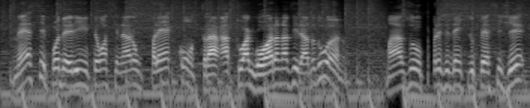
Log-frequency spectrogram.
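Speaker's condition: No condition

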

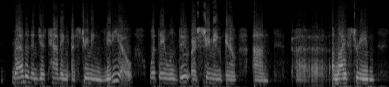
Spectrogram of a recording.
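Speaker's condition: No condition

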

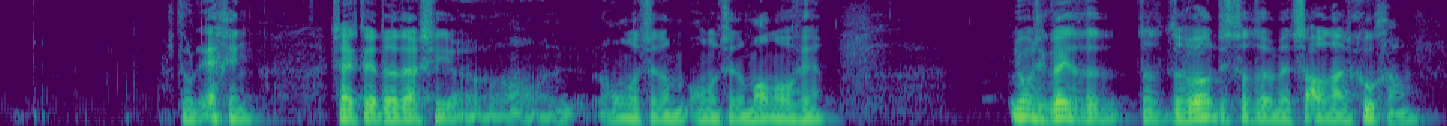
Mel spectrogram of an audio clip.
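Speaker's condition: Parkinson's disease; speaks with difficulty

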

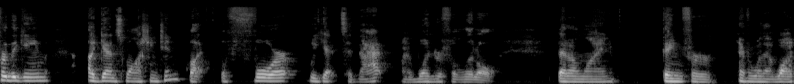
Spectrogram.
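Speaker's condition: No condition

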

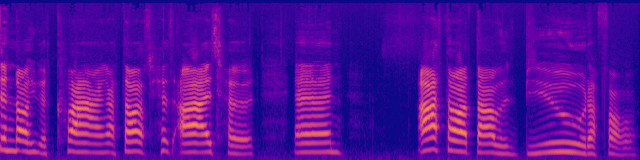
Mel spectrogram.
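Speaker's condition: Profound deafness; uses hearing aids

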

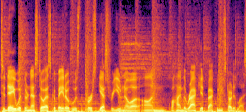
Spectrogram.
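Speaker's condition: No condition

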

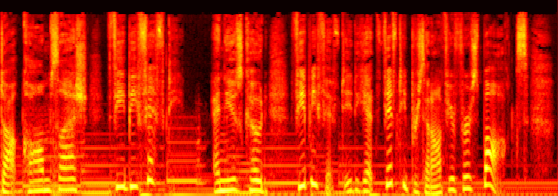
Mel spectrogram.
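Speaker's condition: No condition

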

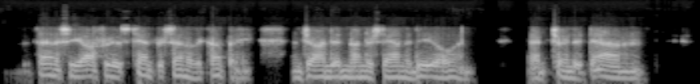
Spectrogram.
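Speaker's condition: Parkinson's; past cancer

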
